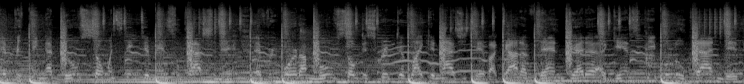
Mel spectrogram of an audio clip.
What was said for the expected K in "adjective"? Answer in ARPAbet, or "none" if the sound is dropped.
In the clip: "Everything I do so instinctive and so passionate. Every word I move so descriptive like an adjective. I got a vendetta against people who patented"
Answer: none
